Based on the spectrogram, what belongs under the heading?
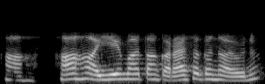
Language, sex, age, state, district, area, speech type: Sindhi, female, 30-45, Maharashtra, Thane, urban, conversation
